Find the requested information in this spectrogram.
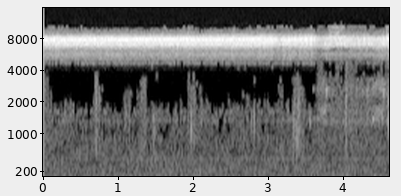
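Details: Shrill, unbroken cicada buzz, very high and even, dipping slightly near the end, with a few soft chirps and ticks underneath.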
